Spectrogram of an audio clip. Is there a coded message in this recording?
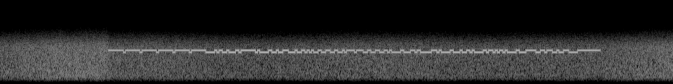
Yes: RTTY (45.45 baud, 170 Hz shift) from 1.1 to 6.0 s, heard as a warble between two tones, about 1800 Hz centre, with radio static. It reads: EL SIGUIENTE EJEMPLO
